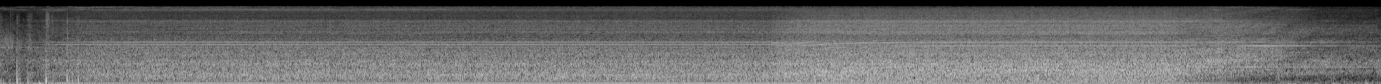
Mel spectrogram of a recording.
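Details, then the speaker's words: Riden RD6012 power supply cooling fan, mic close to fan, temperature sensor heated with a soldering iron: steady fan whoosh steps up in pitch and loudness as the fan switches from standby to high speed. "and so yeah sure enough if you heat up the sensor and the fan speeds up"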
